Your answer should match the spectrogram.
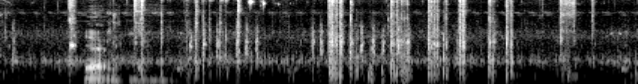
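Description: Light, irregular metallic clicks and ticks of steel clamps and square tubing being handled on a steel work table.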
